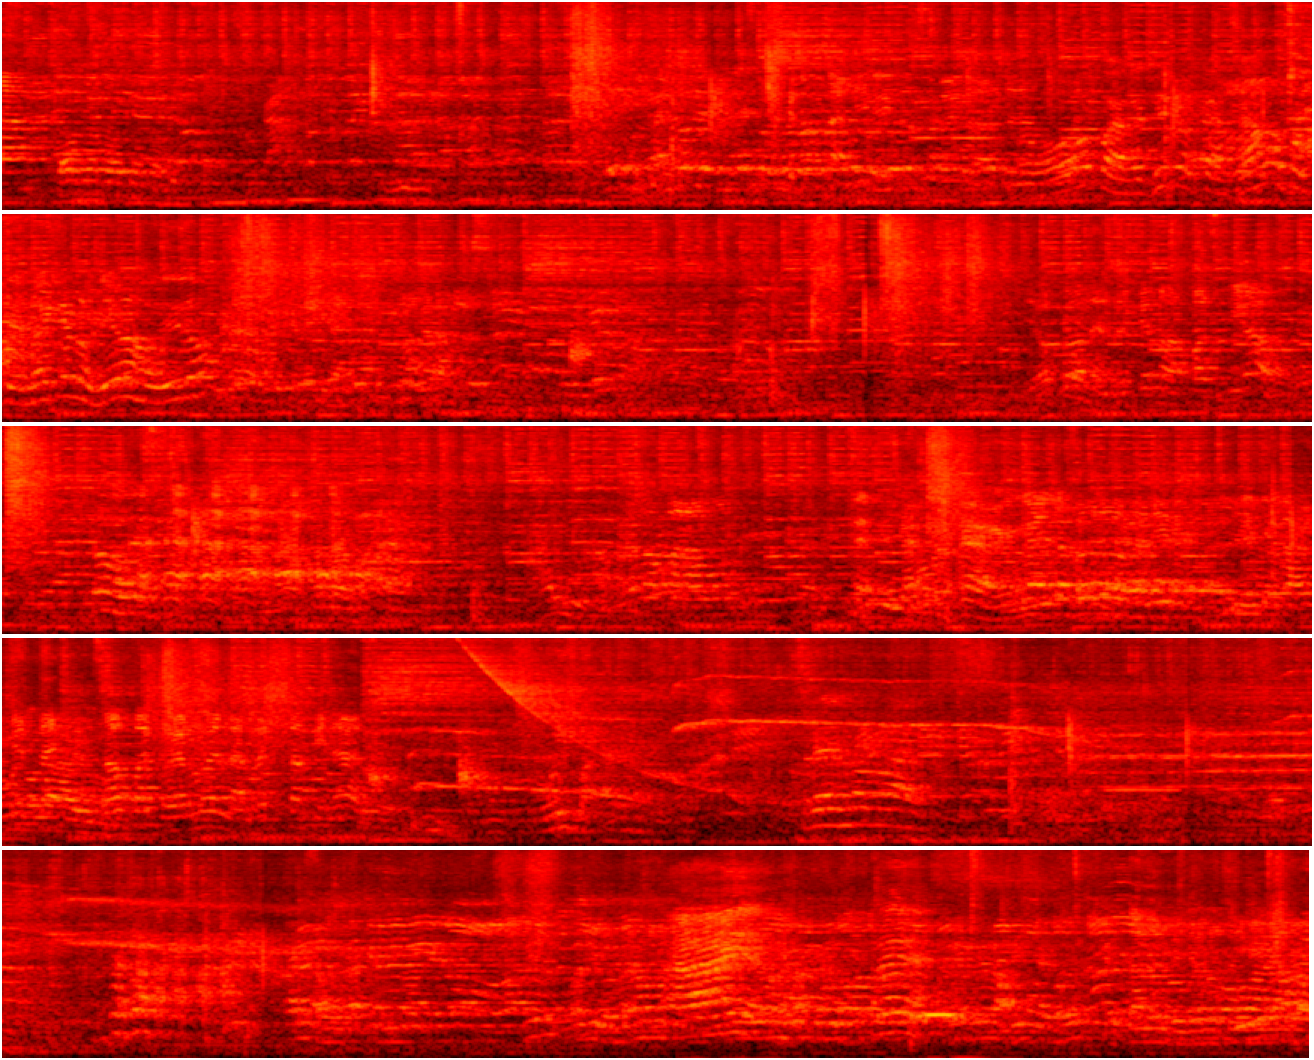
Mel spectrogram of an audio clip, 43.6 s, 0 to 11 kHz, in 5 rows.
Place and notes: {"title": "Rivera, Huila, Colombia - AMBIENTE BILLAR", "date": "2018-06-20 16:50:00", "description": "GRABACIÓN STEREO, TASCAM DR-40 REALIZADO POR: JOSÉ LUIS MANTILLA GÓMEZ", "latitude": "2.78", "longitude": "-75.26", "altitude": "724", "timezone": "GMT+1"}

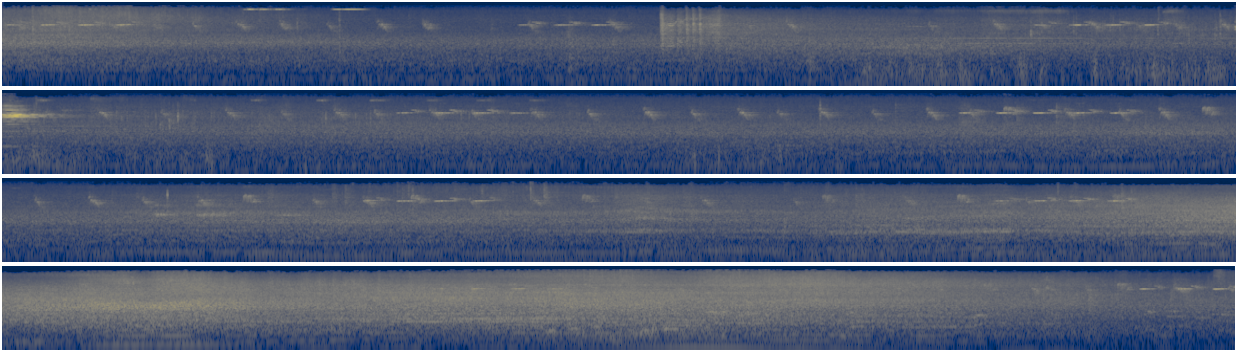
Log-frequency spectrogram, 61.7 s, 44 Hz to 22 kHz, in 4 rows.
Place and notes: {"title": "Донской пр-д, строение, Москва, Россия - Near the Barber shop Muscovite", "date": "2020-05-16 14:30:00", "description": "2nd Donskoy passage. Near the Barber shop \"Muscovite\". You can hear the birds singing, the car is going, the birds are singing again, the car is going again, someone is Parking, then the car starts, then beeps and other noises of the street. Day. Clearly. Without precipitation.", "latitude": "55.71", "longitude": "37.59", "altitude": "153", "timezone": "Europe/Moscow"}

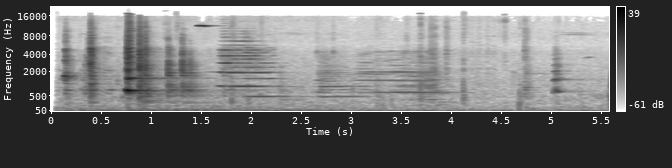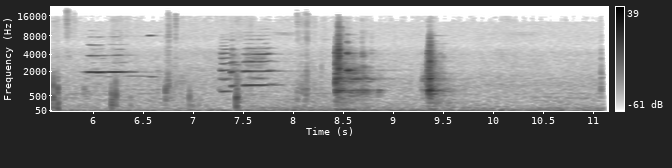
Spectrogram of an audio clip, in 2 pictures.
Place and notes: {"title": "brandenbourg, graveyard, door", "date": "2011-08-09 15:35:00", "description": "The opening and closing of the iron door to the church and graveyard of the small village.\nBrandenburg, Friedhof, Tor\nDas Öffnen und Schließen der eisernen Pforte zur Kirche und zum Friedhof des kleinen Dorfes.\nBrandenbourg, cimetière, porte\nL’ouverture et la fermeture du portillon métallique qui mène à l’église et au cimetière du petit village.\nProject - Klangraum Our - topographic field recordings, sound objects and social ambiences", "latitude": "49.91", "longitude": "6.14", "altitude": "272", "timezone": "Europe/Luxembourg"}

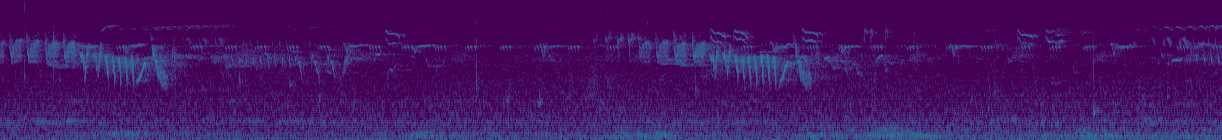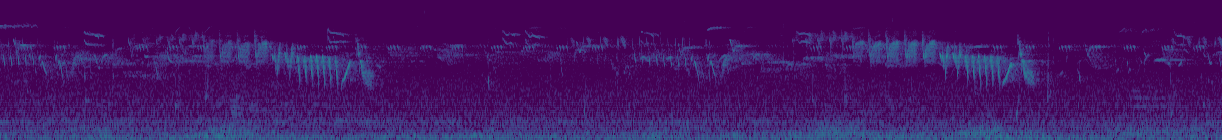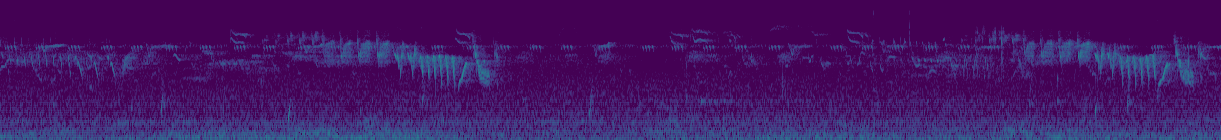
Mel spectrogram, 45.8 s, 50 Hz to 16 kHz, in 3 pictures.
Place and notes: {"title": "Buchenberg, Deutschland - Morgenstimmung, Waldlichtung", "date": "2005-06-29 08:15:00", "description": "Gesumme, Vögel, tropfender Brunnen, Linienflugzeug, I.H. Gebimmel von Kuhglocken.", "latitude": "47.73", "longitude": "10.15", "altitude": "949", "timezone": "Europe/Berlin"}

